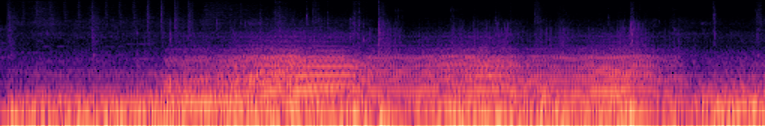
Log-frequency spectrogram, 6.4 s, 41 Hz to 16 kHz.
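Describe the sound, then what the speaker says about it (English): Mercedes E63 launching hard from a standstill to 100 mph, its engine roaring loud and close with rising pitch through several gear shifts, continuous for several seconds with no talking. "retest the E63's 0 to 100 mile an hour launch"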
